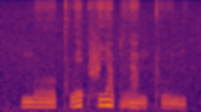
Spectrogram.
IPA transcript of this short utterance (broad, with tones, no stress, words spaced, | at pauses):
moː˧ kʰwe˦˥ʔfi˥˩a̯pra˧ŋ pʰu˧n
